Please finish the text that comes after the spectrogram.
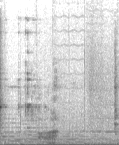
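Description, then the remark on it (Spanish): A bottle cap is shot off a Cachantún mineral water bottle by a cap-shooting bottle opener. It pops off with a quick metallic clink, followed by a brief light rattle, against a low background hum and faint voices. “Acabo de disparar el destapador.”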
